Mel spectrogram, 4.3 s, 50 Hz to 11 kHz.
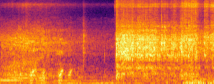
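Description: Honda Vario 110 carburetted scooter's single-cylinder four-stroke engine running, then opened up about two seconds in so that it turns suddenly much louder and holds there. In the mechanic's judgement it runs cleanly here, without the stutter it shows on rough roads.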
